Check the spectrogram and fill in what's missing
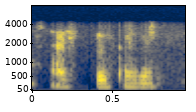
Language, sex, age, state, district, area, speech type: Sanskrit, male, 18-30, West Bengal, Purba Medinipur, rural, conversation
